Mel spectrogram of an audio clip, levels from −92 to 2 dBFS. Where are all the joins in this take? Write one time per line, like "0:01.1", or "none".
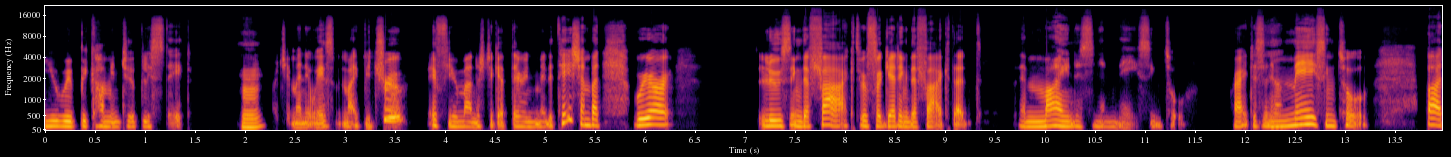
none

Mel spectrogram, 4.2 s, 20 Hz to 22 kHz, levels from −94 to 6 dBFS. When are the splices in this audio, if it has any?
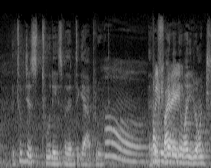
0:03.0

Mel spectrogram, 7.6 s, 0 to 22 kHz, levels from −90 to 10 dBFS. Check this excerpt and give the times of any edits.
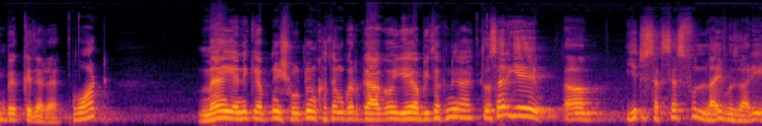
0:00.8
0:04.8

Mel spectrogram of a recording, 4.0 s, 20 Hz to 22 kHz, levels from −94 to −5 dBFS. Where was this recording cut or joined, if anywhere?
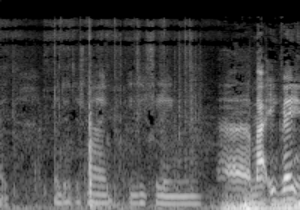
0:03.1

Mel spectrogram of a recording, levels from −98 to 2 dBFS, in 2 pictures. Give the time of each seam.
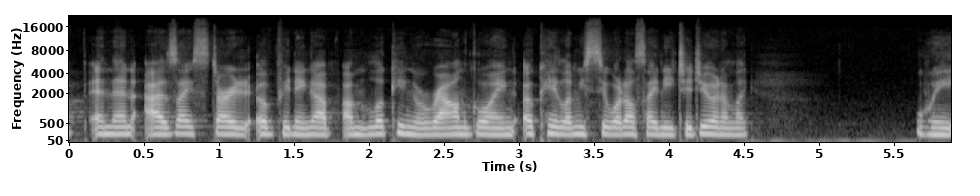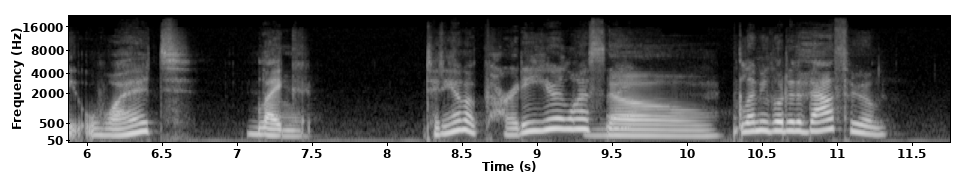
0:10.3

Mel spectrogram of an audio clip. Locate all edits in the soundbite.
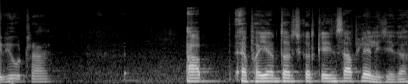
none

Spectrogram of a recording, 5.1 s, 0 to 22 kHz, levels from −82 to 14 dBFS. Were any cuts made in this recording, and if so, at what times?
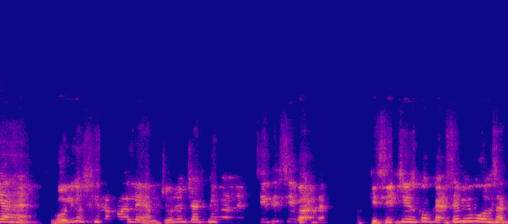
none

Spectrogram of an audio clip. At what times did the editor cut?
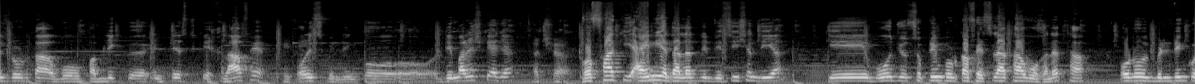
0:05.7

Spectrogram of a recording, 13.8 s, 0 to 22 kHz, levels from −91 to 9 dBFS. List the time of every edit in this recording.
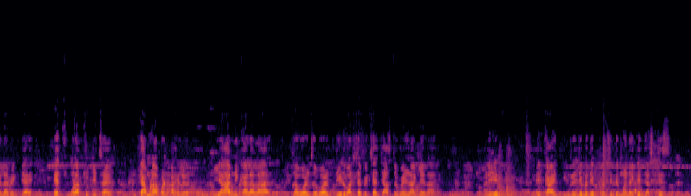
none

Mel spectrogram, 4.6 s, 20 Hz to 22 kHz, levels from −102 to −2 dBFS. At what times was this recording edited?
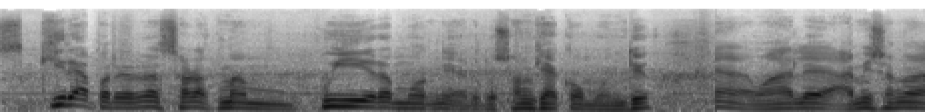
0:03.6

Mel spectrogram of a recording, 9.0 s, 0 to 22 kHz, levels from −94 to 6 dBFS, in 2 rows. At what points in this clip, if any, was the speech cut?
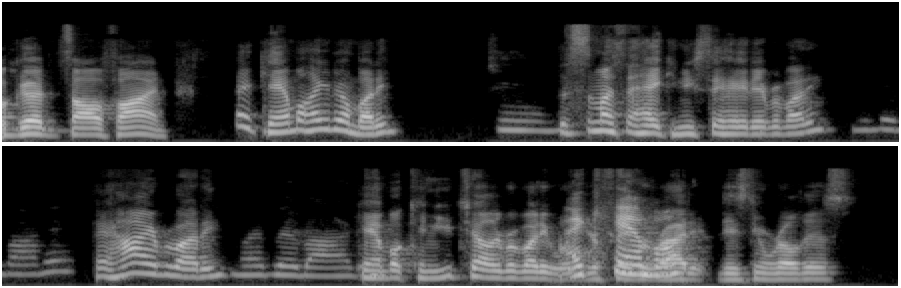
0:01.0

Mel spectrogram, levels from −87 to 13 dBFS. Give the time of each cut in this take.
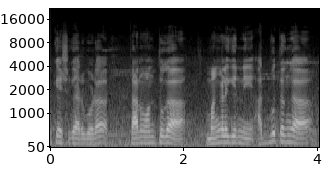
none

